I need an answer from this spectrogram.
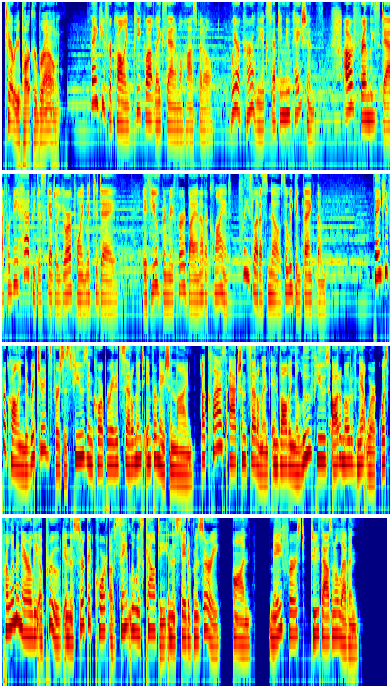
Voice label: IVR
